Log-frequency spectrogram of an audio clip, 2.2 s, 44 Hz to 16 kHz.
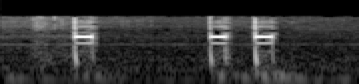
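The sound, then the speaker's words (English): Three short touch-tone keypad beeps, one followed by a pause and then two in quick succession, clear over a faint background hiss, as a 10-digit home telephone number is entered into an automated phone line. “We're going to enter NBC's home phone number.”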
